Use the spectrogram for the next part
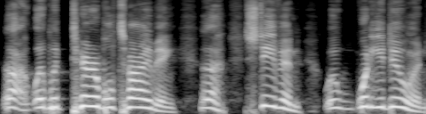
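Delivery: high, loud panicked outburst; high, loud mock panic; frantic. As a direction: react to the breaking news in a panic. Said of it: "I was like".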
